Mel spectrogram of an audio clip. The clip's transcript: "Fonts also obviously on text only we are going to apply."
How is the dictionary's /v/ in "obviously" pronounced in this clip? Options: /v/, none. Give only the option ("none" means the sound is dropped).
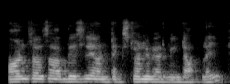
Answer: none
